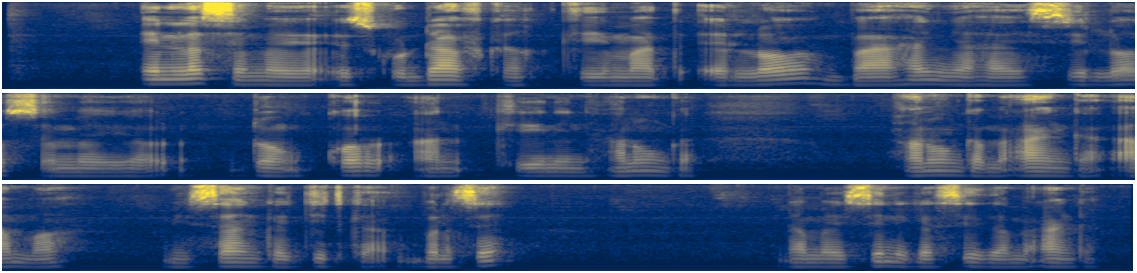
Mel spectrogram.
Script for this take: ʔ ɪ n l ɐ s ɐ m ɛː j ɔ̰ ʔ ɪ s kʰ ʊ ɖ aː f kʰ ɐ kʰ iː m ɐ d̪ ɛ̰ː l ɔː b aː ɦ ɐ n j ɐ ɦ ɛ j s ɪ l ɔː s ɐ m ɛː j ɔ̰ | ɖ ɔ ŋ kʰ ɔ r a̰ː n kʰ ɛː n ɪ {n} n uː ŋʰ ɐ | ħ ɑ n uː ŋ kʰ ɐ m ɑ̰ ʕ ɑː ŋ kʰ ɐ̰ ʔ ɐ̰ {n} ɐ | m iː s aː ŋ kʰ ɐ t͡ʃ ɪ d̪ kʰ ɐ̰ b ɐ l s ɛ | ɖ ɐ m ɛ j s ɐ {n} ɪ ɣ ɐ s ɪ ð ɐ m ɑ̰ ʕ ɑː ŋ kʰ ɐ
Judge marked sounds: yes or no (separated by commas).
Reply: yes, no, yes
